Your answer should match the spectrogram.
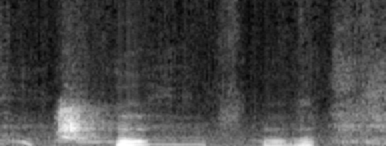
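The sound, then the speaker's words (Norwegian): Dogs bark a few times in short, uneven bursts, one drawn out into a whiny yelp. They are fairly quiet, with no talking over them. “Da får vi eh, besøk av hunder her igjen.”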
